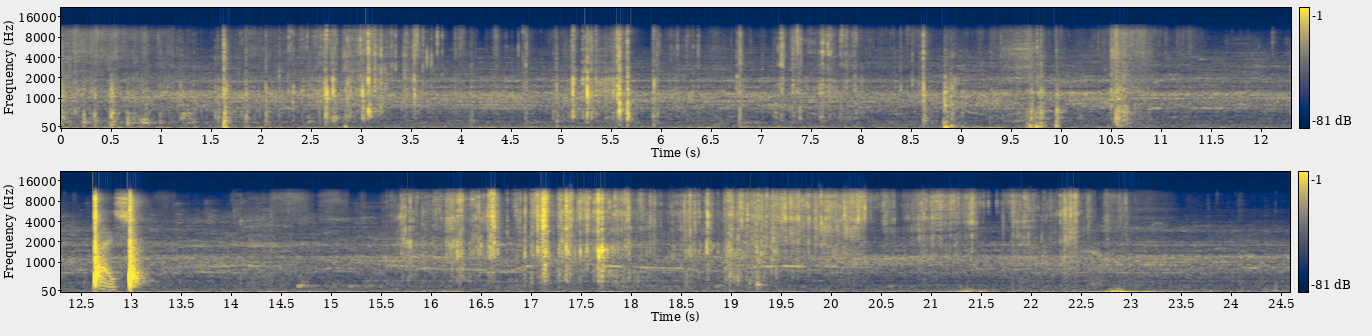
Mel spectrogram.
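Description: Foil trading-card pack wrapper being torn open and crinkled by hand, with the cards handled: scattered snaps and crinkles, one sharp crack about halfway through, and a longer bout of crinkling a few seconds later.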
